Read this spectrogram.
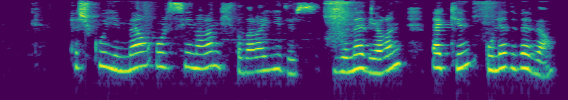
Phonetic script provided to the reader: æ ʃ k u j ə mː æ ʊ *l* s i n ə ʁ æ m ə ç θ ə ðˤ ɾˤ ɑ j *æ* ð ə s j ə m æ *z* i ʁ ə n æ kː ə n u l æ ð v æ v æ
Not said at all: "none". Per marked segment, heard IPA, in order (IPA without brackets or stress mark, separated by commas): ɾ, i, ð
